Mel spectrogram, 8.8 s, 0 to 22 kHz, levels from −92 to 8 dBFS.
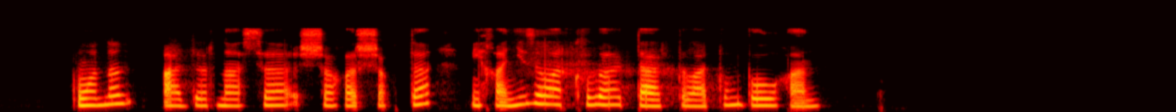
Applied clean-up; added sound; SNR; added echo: neural mask model DeepFilterNet 3.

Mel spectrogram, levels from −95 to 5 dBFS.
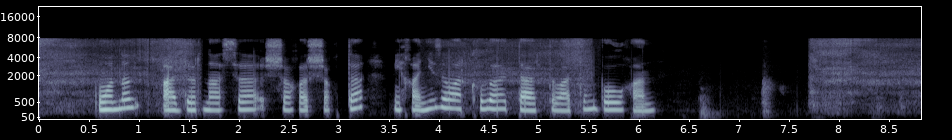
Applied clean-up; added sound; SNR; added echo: none; Writing; 19 dB; none.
